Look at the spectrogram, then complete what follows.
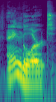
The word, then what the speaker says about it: Englert: Mason Engelbert, or Englert, there we go, that's how I wanted to pronounce that.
